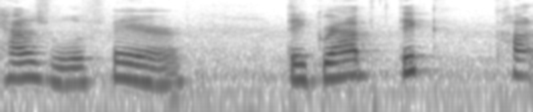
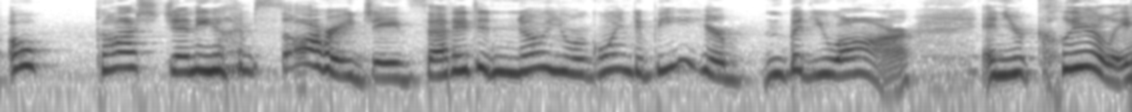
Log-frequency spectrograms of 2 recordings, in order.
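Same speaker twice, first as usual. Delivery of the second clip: excited; 5 semitones higher, 5 dB louder than usual. Acted. Friend on balcony calls down.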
